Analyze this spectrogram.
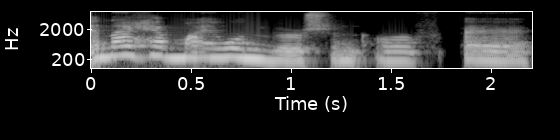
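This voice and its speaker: A woman with a Russian accent speaks at a fairly slow pace in a somewhat breathy voice. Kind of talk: audience question. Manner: halting.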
